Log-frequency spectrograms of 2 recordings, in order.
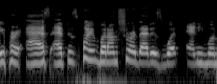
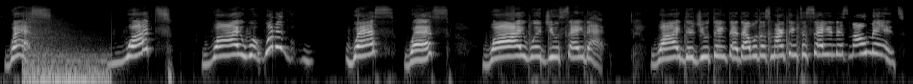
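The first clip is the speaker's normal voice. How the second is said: louder, incredulous scolding; exasperated disbelief; 4 semitones higher, 5 dB louder, slower than usual. Acted. Host scolding Wes for his threat, exasperated. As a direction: demand an explanation, punching each word.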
